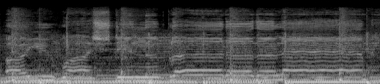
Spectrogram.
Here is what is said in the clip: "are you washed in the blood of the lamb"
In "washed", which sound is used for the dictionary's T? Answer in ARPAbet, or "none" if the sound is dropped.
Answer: T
